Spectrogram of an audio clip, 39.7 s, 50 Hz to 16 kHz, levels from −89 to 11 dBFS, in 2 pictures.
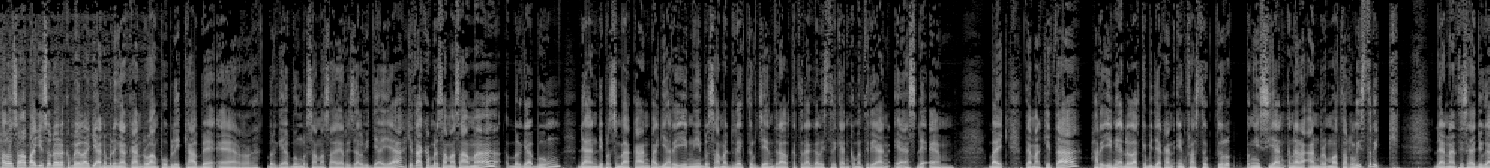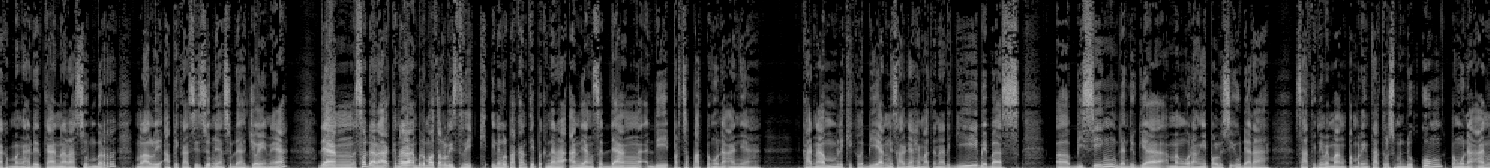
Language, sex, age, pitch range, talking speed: Indonesian, male, 30-49, 95-120 Hz, 135 wpm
